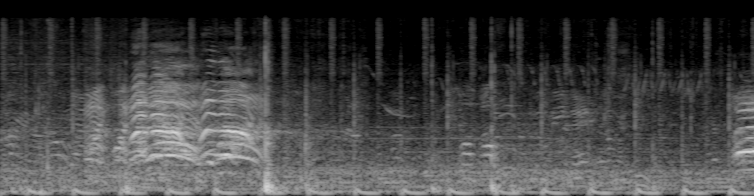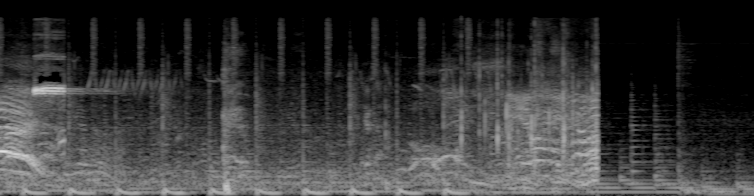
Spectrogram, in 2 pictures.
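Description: Football players and sideline spectators shouting in loud bursts, three times, with scattered thuds of the ball being kicked. The sound cuts off abruptly near the end.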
